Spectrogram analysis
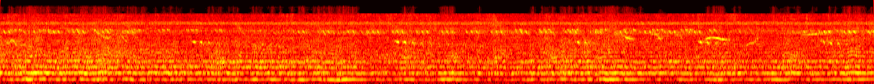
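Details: Continuous humming buzz of honey bees, a steady low drone layered with bright harmonics. The hum swells and eases only slightly throughout, with faint higher flickers.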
